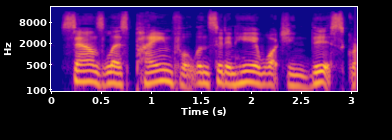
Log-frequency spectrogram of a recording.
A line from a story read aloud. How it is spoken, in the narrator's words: grumbled April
